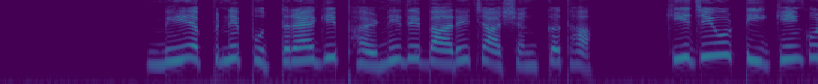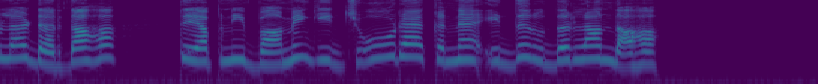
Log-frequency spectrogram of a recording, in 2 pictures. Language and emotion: Dogri, fearful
